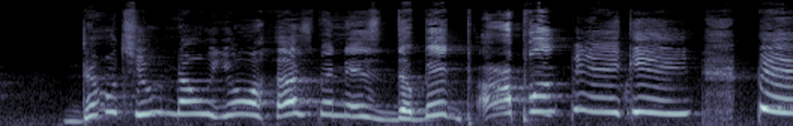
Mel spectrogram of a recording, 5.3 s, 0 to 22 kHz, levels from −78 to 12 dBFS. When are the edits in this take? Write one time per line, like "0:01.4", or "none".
0:03.8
